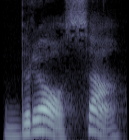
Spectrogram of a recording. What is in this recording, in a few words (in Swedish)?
"brasa", Swedish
